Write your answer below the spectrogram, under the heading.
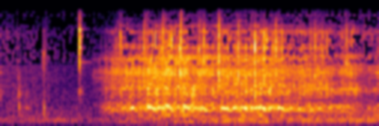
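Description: Fishing reel being wound in steadily, a whirring with fine rapid ticking that starts about a second in, after a sharp click, as a small roach is brought in on the line.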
